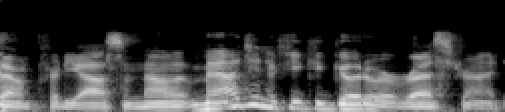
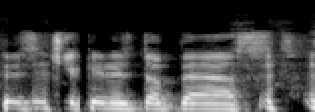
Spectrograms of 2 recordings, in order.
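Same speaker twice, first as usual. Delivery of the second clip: put-on boastful voice, higher; 5 semitones higher than usual. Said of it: "And she sounds like Trump".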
